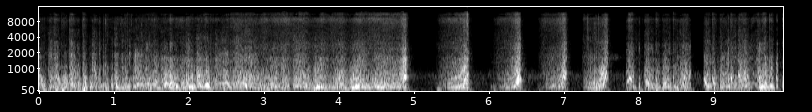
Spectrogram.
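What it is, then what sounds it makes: Cotton throw pillow being scratched. Fingertips and short nails of both hands scratch quickly across a cotton floral throw pillow with a floral-print woven fabric cover. A dense, continuous rasping scratch fills the first five seconds, then breaks into short scratching bursts separated by brief silences. The sound stays soft and mid-toned, with little high-end brightness.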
